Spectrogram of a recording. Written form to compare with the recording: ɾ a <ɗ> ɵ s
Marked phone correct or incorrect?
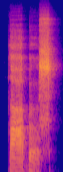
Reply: incorrect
